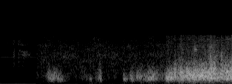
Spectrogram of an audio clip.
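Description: wind blowing

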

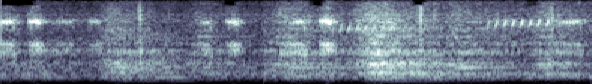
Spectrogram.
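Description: frogs croaking

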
